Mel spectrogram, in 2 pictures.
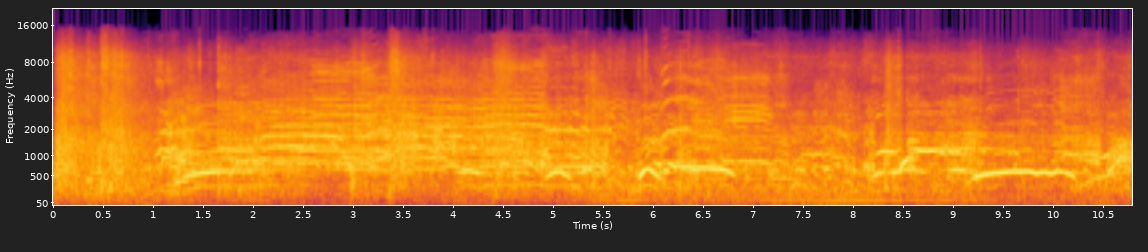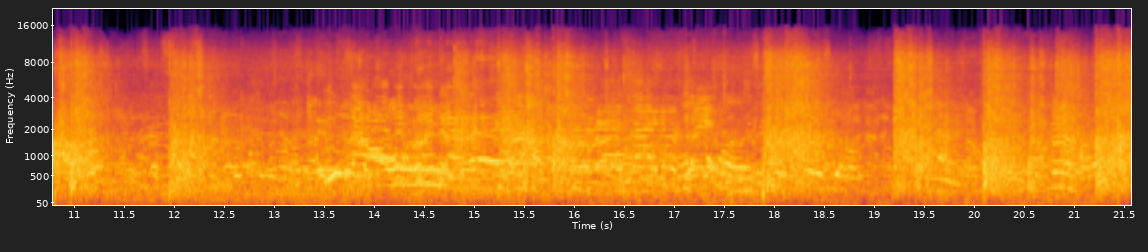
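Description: A crowd of young men shouts and chants loudly outdoors.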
